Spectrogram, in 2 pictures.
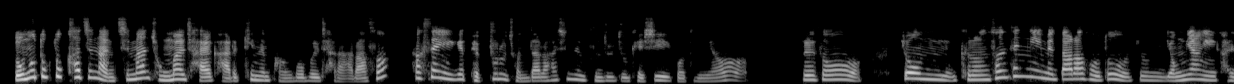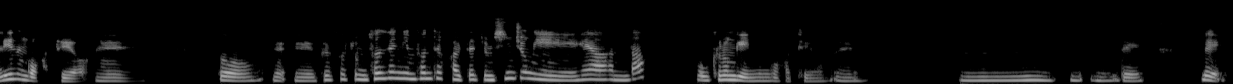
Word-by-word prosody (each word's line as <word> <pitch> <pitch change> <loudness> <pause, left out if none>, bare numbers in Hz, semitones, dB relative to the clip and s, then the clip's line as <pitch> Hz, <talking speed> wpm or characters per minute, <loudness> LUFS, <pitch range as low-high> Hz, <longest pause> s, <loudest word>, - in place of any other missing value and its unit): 너무 255 +10 +11
똑똑하진 335 -4 +5
않지만 235 - +4
정말 220 +1 +5
잘 170 -6 +4
가르치는 185 +5 -2
방법을 160 +1 -5
잘 145 - -9
알아서 145 - -1 0.2
학생에게 280 -6 +3
100% 235 +8 -3
전달을 165 -2 -4
하시는 220 +1 -4
분들도 170 -1 -7
계시거든요. 160 +2 -4 0.5
그래서 215 -3 +1 0.4
좀 230 -9 +4
그런 215 +1 0
선생님에 325 -3 +2
따라서도 235 -5 +3
좀 185 -3 -7
역량이 205 +3 +3
갈리는 210 +6 -2
것 165 - -2
같아요. 145 -2 -7
네. 160 -3 -12 0.9
그래서 175 -3 -3 0.2
네 175 - -9
예. 165 -1 -9
그래서 210 0 -9
좀 225 -2 -4
선생님 270 -1 -2
선택할 270 -5 -4
때 225 +3 -5
좀 205 -1 -2
신중히 225 -8 -3
해야 225 0 0
한다? 220 +6 -5 0.5
뭐 190 -2 -5
그런 210 +2 0
게 190 -3 +3
있는 165 0 -8
것 155 -2 -14
같아요. 145 +1 -18
네. 165 -3 -15 1.1
음 180 +1 -7 0.2
음 185 0 -10
음 180 +2 -14
네. 160 0 -7 0.6
네. 200 -6 -1
200 Hz, 260 characters per minute, -26 LUFS, 170-235 Hz, 1.1 s, 너무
